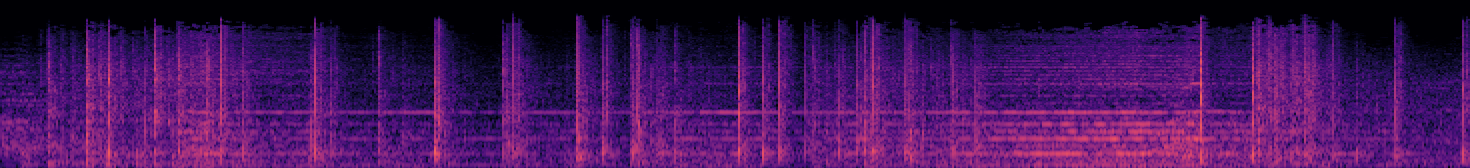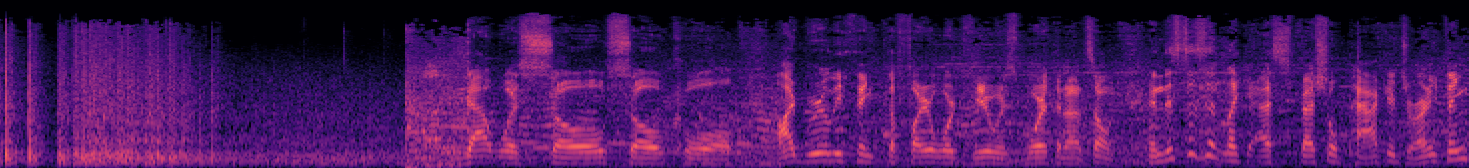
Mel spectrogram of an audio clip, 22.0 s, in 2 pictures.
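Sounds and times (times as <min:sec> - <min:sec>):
fireworks bursting: 0:00.0 - 0:07.6, 0:08.9 - 0:15.2.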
